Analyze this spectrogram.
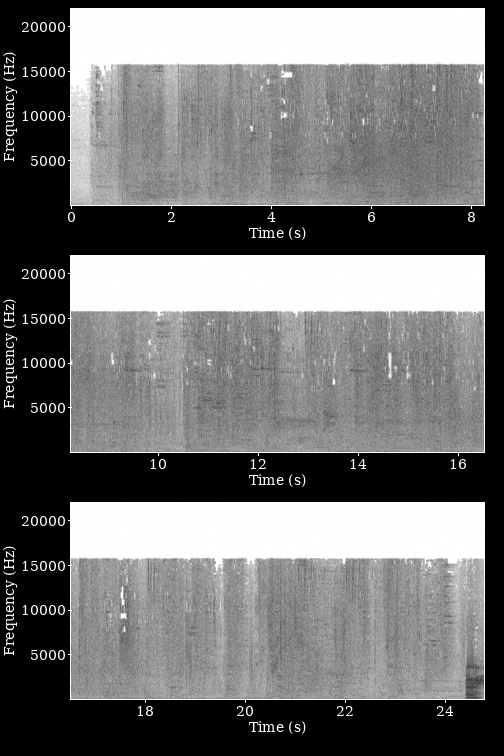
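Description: Video game spells and attacks crackle and clash in a busy fight.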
